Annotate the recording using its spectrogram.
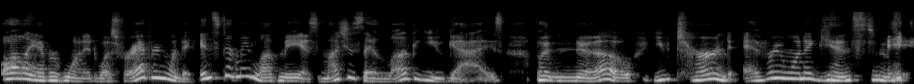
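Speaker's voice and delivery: put-on villain voice. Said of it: "goes into this monologue".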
